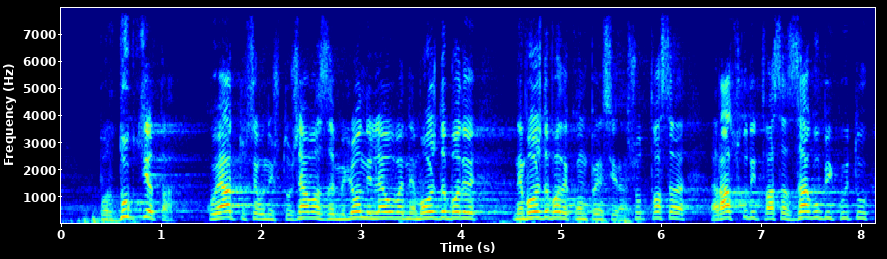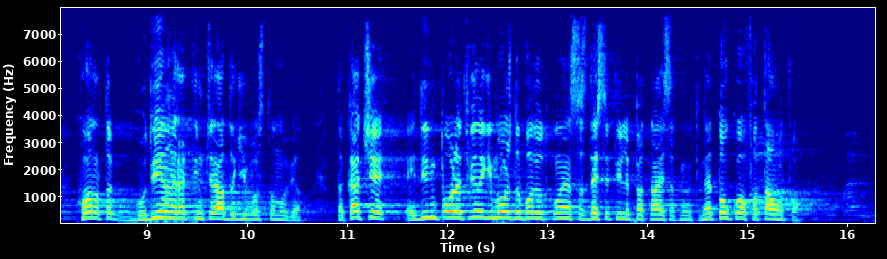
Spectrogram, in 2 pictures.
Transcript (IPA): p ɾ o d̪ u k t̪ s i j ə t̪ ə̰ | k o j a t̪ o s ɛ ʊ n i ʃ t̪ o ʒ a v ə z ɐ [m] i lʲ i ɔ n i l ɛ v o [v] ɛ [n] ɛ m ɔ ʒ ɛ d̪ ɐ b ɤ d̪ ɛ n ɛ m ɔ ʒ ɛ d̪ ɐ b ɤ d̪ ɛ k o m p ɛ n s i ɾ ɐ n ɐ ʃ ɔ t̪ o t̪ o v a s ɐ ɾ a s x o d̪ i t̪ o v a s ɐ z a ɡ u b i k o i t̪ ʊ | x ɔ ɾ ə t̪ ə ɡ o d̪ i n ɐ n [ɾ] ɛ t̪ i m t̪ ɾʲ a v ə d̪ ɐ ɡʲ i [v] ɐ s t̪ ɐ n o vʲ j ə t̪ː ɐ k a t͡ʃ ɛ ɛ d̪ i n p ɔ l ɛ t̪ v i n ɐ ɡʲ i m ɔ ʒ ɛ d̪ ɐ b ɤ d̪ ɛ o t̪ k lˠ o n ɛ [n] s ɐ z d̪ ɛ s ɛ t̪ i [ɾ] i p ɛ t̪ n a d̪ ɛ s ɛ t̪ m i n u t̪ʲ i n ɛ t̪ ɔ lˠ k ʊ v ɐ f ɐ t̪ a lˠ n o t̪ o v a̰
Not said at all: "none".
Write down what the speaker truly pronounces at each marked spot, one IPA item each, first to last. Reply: m, v, n, ɾ, v, n, l

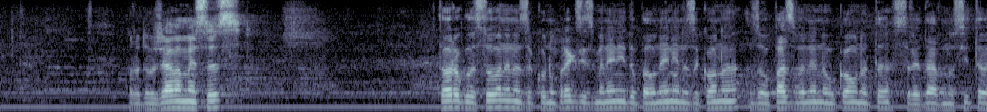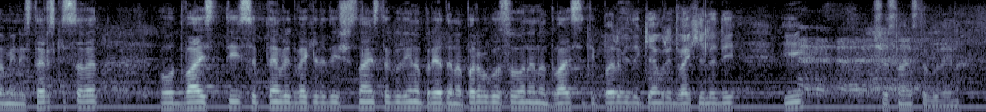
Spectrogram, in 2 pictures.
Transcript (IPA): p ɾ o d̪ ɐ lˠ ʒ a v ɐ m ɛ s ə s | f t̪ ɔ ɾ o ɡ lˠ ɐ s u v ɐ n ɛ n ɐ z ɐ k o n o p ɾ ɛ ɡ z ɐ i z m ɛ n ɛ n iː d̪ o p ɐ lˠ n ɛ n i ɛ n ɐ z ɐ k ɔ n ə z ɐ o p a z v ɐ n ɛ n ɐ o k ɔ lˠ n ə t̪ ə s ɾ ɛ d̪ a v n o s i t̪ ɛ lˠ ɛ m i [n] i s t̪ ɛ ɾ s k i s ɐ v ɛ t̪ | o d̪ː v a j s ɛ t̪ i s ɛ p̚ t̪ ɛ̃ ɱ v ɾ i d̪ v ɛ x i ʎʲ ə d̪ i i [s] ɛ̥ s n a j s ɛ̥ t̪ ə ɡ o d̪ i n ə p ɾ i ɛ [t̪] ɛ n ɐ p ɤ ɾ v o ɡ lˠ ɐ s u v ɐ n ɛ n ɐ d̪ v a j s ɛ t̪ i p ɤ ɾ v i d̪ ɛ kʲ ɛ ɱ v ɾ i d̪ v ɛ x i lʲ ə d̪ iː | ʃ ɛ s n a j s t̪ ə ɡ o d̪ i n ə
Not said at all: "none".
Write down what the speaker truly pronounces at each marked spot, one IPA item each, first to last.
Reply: n, ʃ, t̪

